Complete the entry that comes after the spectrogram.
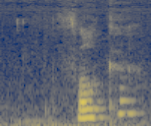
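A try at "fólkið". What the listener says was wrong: Oh, very good.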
